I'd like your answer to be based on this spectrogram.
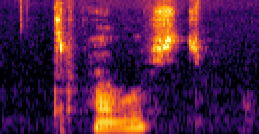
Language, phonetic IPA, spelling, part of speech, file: Polish, [ˈtr̥fawɔɕt͡ɕ], trwałość, noun, LL-Q809 (pol)-trwałość.wav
